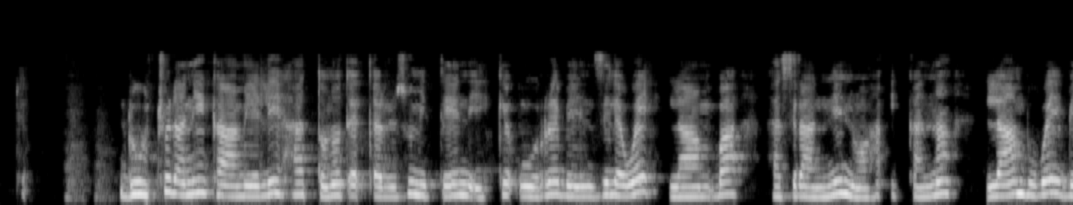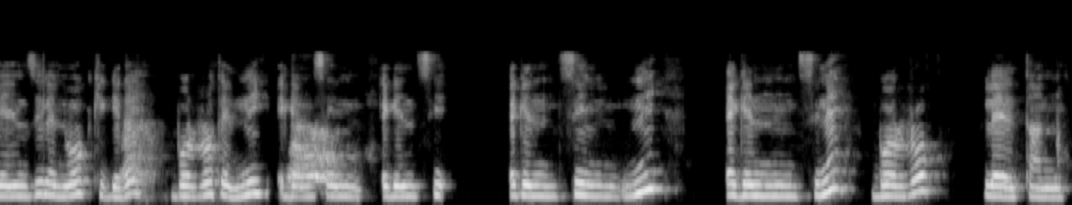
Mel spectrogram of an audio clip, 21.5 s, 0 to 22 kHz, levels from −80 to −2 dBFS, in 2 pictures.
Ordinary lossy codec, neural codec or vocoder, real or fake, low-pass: Opus, 64 kbps; codec, 16 kHz in and 24 kHz out, 2.2 kbps, FireRedTTS-2 codec; fake; 7.2 kHz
